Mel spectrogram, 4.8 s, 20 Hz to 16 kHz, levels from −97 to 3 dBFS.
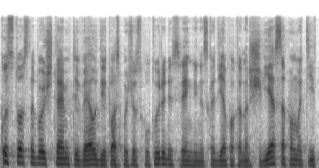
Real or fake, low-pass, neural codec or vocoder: fake; 10.8 kHz; codec, 24 kHz, 1 kbps, SNAC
